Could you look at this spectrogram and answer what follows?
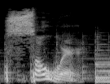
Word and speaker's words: sewer: We say sower, rhyming with lower.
